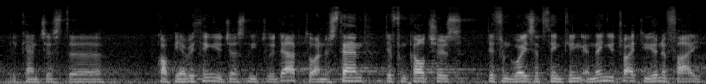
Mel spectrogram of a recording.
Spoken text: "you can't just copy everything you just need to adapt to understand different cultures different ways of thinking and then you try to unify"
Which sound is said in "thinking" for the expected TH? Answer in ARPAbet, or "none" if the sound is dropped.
TH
